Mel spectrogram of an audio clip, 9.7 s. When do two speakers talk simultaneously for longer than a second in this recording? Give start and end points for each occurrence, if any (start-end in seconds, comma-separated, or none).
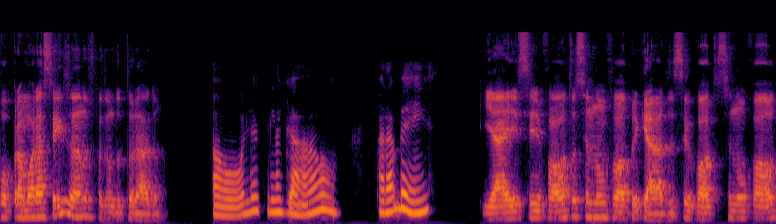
none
